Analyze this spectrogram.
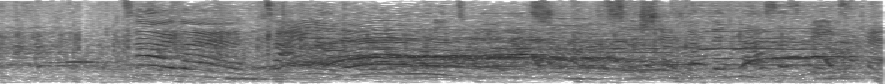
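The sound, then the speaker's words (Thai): A large crowd of Thai supporters cheers loudly at the Miss Universe pageant in the United States as Thailand's representative is announced, with high-pitched screams and shouts rising over a steady wash of applause, sustained, dense and energetic throughout. “ครับเช่นเดียวกับกองเชียร์ชาวไทยจากทั่วสารทิศทั้งที่เดินทางจากรัฐอื่นๆในสหรัฐและเดินทางไกลจากเมืองไทยก็เดินทางมาร่วมส่งเสียงเชียร์ทุกครั้งที่ได้ยินการประกาศชื่อตัวแทนจากประเทศไทยเพื่อรวมใจเป็นหนึ่งลุ้นเชียร์ให้สาวไทยคว้ามงกุฎ Miss Universe ได้สำเร็จ”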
